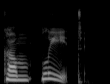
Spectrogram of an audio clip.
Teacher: Here the cluster appears right in the middle, of course, because it's medial cluster, and between first and second syllable. So notice how the PL sound essentially starts the second syllable · The first syllable is come, and then the second syllable is pleat, with a long E. Now, with a long E because there's a colon there. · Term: PL cluster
